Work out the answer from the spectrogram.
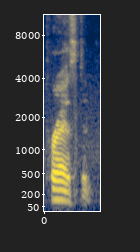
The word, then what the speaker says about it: Prezztynn: And it's Preston. It's spelled Prezztynn. It's not Preston. It's Preston. Preston.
